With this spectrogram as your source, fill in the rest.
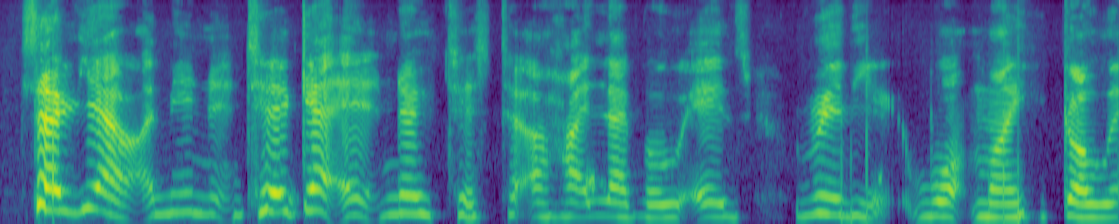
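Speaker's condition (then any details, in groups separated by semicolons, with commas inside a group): Cerebral palsy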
